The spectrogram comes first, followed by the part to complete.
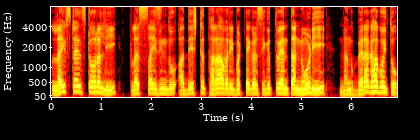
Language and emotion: Kannada, surprised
